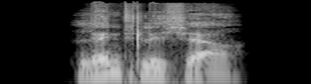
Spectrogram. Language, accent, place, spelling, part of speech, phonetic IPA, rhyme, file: German, Germany, Berlin, ländlicher, adjective, [ˈlɛntlɪçɐ], -ɛntlɪçɐ, De-ländlicher.ogg
- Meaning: 1. comparative degree of ländlich 2. inflection of ländlich: strong/mixed nominative masculine singular 3. inflection of ländlich: strong genitive/dative feminine singular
